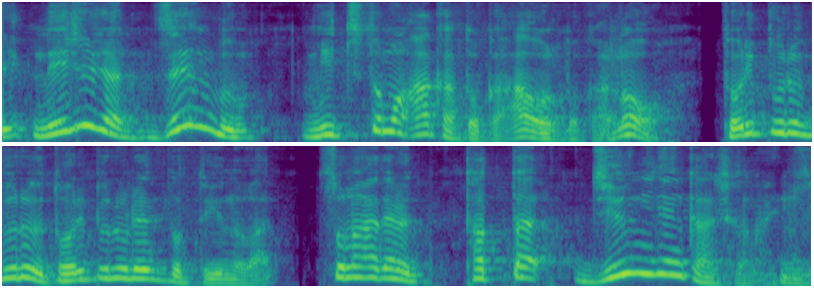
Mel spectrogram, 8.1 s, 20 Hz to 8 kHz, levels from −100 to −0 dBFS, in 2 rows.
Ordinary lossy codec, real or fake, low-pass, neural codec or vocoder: none; fake; none; codec, 16 kHz, 4.8 kbps, FACodec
